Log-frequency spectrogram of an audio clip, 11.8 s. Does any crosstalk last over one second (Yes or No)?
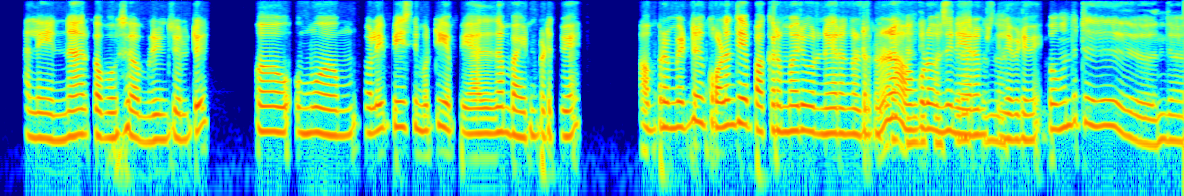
Yes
